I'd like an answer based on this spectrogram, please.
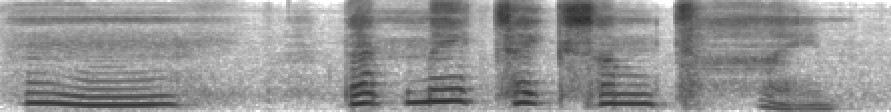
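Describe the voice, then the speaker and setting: The pitch sits fairly high. It is a put-on character voice. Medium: read story. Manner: casual, smug, purring.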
